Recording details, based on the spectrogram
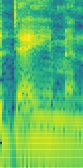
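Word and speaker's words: daemon: mid 1600s the what like demon but with an a because that's how they used to spell it d a e m o n when you do that with an accent it's even more confusing it's not with an accent that's just how you say it Dam say it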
